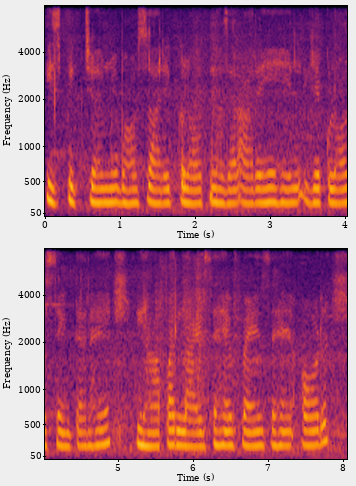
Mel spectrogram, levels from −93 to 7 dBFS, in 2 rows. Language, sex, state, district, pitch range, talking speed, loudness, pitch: Hindi, female, Haryana, Rohtak, 195-210 Hz, 155 wpm, -17 LUFS, 200 Hz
